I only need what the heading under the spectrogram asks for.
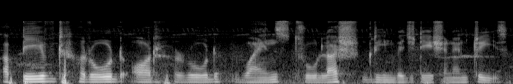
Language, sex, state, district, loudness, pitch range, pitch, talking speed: English, male, Sikkim, Gangtok, -20 LUFS, 105-115 Hz, 110 Hz, 130 wpm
